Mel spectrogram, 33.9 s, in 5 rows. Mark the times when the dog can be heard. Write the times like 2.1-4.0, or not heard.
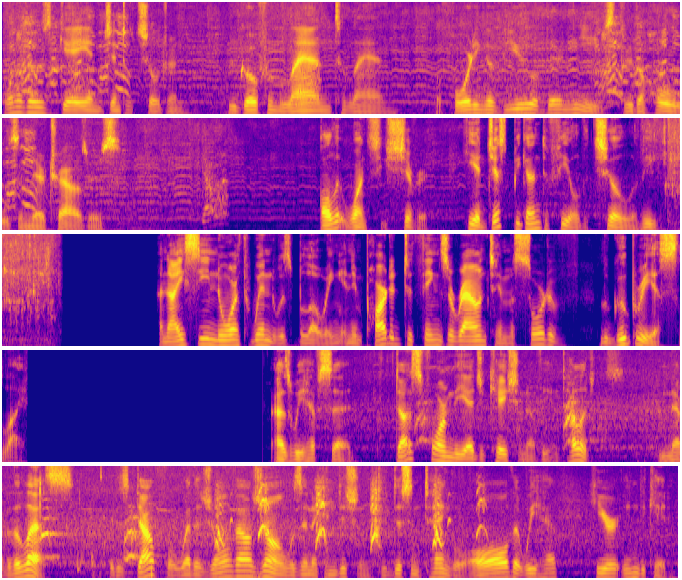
24.4-32.0.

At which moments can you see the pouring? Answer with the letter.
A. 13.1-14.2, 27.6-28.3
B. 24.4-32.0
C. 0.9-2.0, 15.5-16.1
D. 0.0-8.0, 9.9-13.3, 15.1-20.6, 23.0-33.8
A.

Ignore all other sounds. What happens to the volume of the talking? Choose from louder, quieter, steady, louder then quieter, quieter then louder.
steady.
